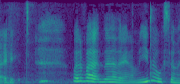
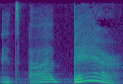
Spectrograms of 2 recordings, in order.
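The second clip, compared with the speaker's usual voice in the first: slow and clear; much slower than usual. Shown as a demonstration. Slow teaching.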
